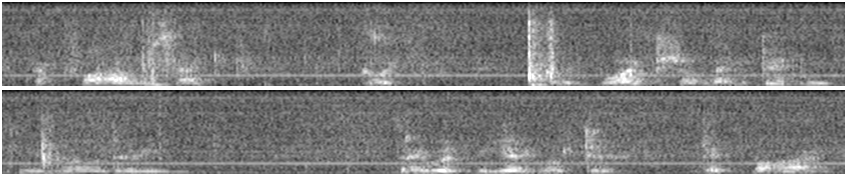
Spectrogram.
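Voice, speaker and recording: With an American accent, the speaker talks at a very slow pace with ordinary pitch variation and long, frequent pauses, over noticeable background noise. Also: man, high pitch for a man. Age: 80s+. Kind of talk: interview answer. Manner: hesitant.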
